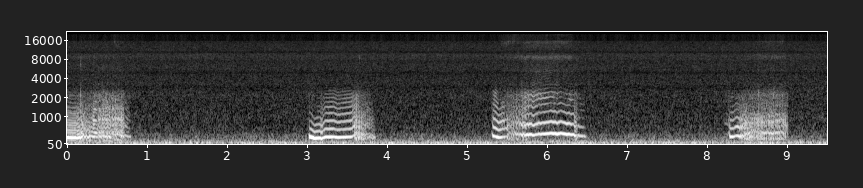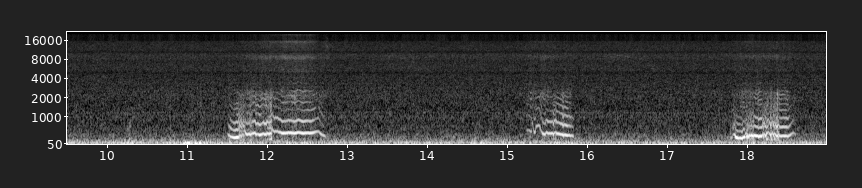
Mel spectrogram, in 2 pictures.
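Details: Norwegian Forest Cat snoring in deep sleep indoors, facial muscles twitching as if dreaming; harmonic, wavering snores return about every three seconds, each under a second long, growing louder over the passage.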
